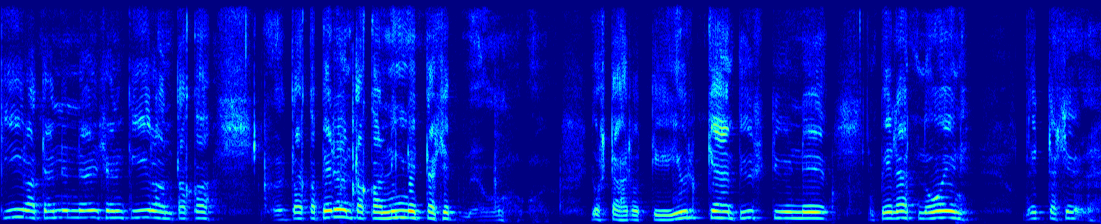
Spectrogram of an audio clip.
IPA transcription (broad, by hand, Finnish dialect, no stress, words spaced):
kiːlɑ tænːen næin seŋ kiːlɑn tɑkɑ tɑikːɑ peræn tɑkɑn ninˑ etːæ se jos tɑhrotːiːj jyrkːæːm pystyːn neː peræt noin etːæ se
